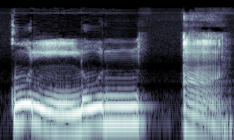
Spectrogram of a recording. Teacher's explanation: huruf hamzah a ya kita kita ulangi kembali bahwa ilhar adalah nun mati ya kemudian tanwinnya itu kita baca jelas tidak kita samarkan apalagi kita dengungkan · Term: izhar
